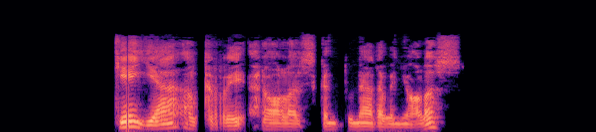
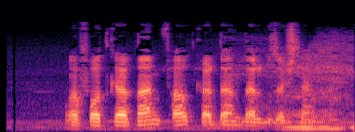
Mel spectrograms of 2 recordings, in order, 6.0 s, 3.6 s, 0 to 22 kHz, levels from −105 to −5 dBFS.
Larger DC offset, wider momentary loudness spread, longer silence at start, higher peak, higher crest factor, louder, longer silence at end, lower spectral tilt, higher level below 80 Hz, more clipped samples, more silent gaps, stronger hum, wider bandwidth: neither; about the same, 9 LU vs 9 LU; first, 1.15 s vs 0.65 s; second, -8 dBFS vs -4 dBFS; about the same, 20 dB vs 20 dB; second, -27 LUFS vs -24 LUFS; first, 1.35 s vs 0 s; about the same, -5 dB/octave vs -5.5 dB/octave; second, -64 dBFS vs -58 dBFS; neither; first, 2.00-2.05 s vs none; neither; second, 7.8 kHz vs 11 kHz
